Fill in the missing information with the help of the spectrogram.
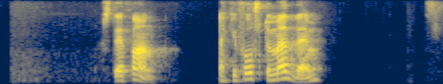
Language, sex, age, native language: Icelandic, female, 50-59, Icelandic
